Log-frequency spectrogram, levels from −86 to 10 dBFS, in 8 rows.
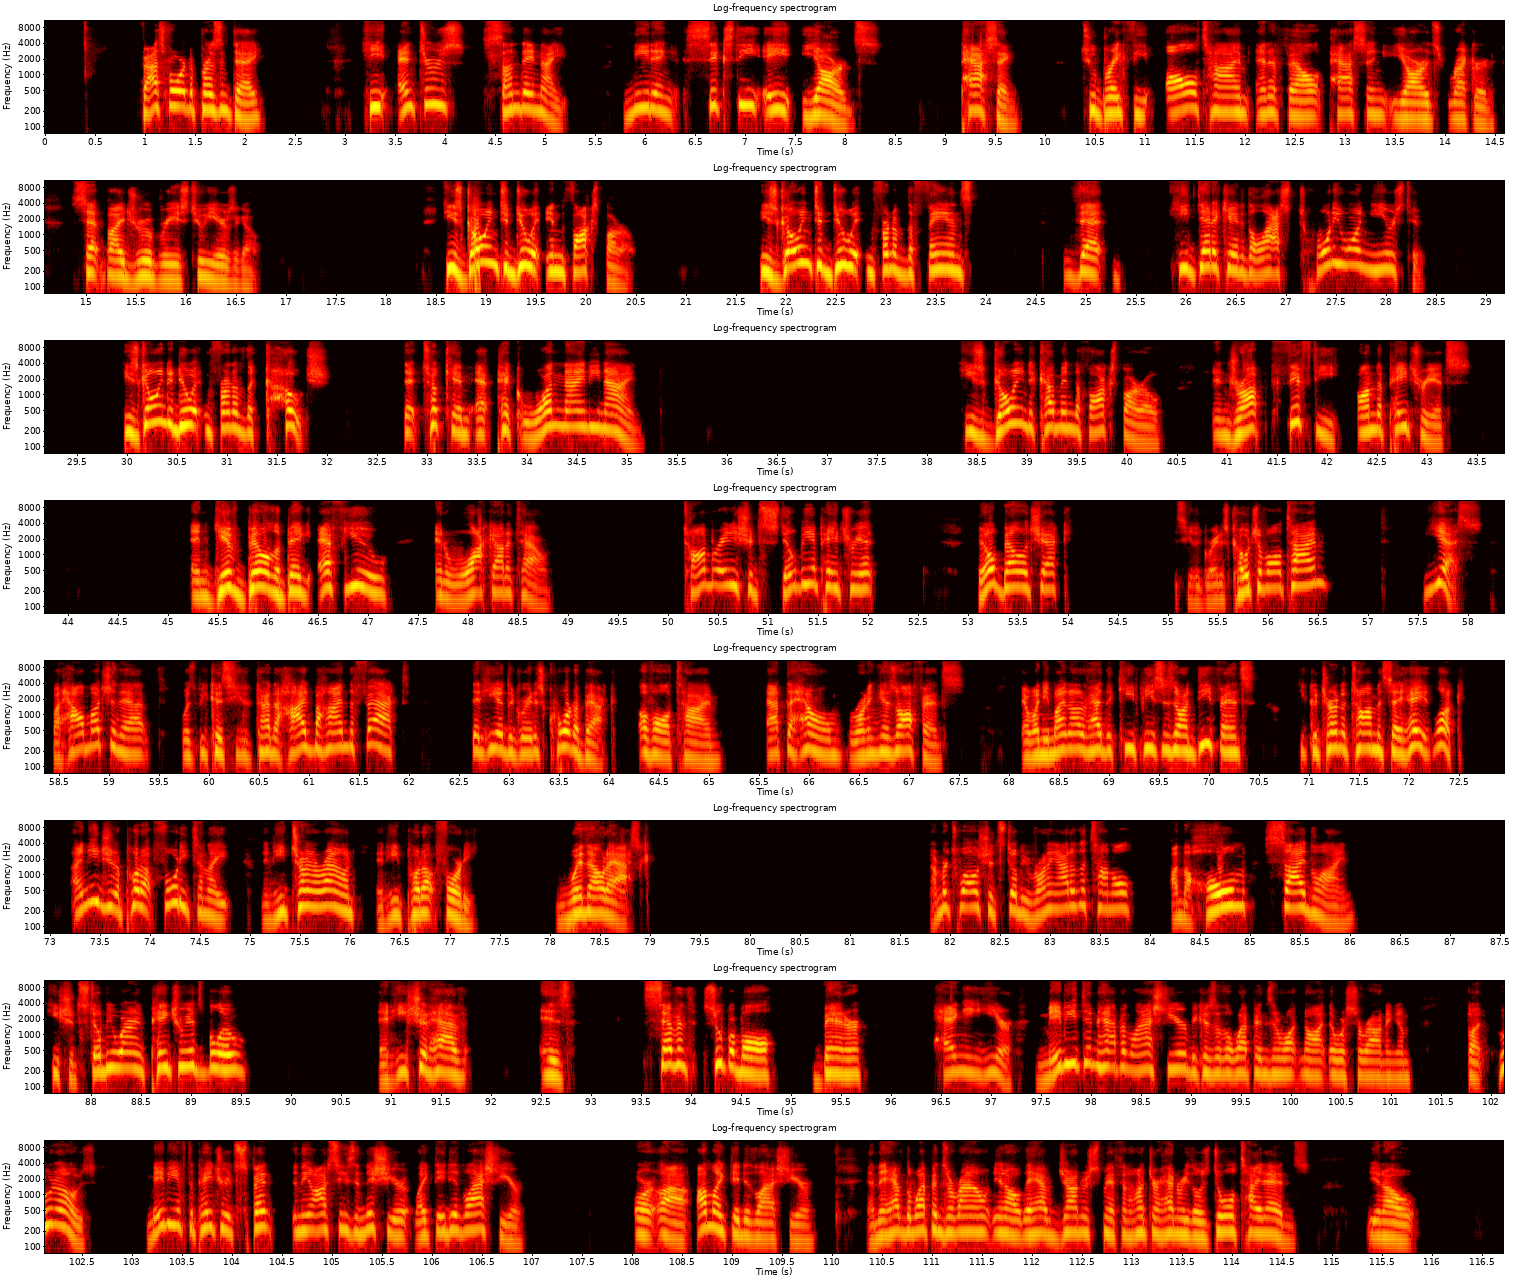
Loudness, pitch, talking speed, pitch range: -25 LUFS, 195 Hz, 140 wpm, 165-230 Hz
